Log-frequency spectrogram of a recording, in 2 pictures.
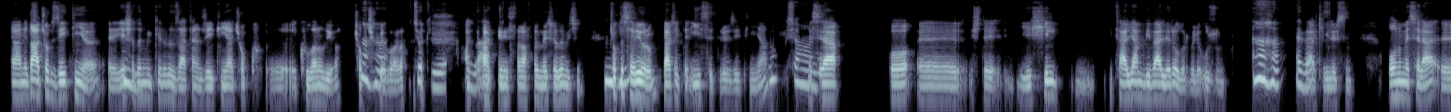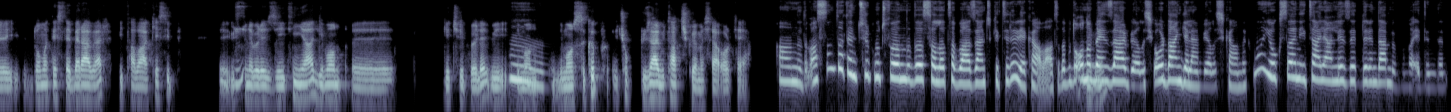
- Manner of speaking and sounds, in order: chuckle; other background noise; unintelligible speech; tapping
- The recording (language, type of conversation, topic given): Turkish, podcast, Kahvaltıda vazgeçemediğin şeyler neler ve neden?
